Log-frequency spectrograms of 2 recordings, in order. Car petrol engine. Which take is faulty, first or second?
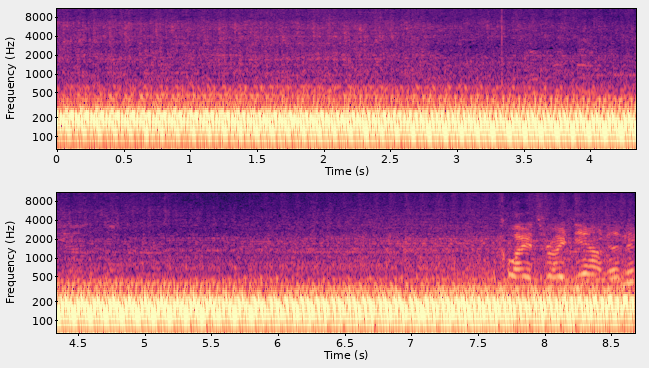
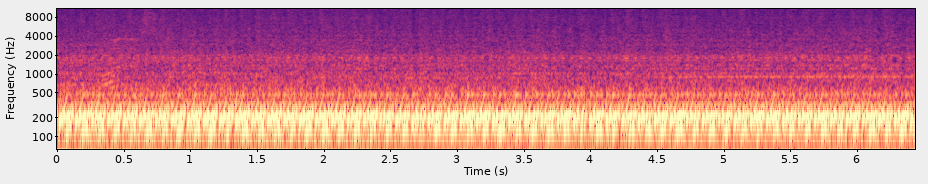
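second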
